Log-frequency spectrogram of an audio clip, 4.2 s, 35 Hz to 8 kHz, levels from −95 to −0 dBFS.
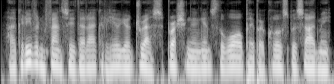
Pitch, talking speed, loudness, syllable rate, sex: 100 Hz, 260 wpm, -18 LUFS, 6.6 syllables/s, male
